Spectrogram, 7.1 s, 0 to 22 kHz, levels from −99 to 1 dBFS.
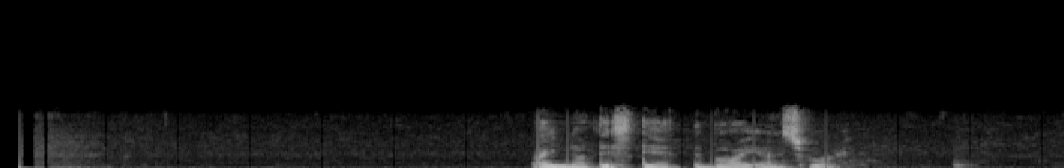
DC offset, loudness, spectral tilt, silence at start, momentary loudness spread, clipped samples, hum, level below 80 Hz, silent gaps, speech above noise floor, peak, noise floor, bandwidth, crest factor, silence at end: under 0.1%; -35 LUFS; -6 dB/octave; 0.1 s; 10 LU; under 0.1%; none; -66 dBFS; none; 43 dB; -18 dBFS; -77 dBFS; 8 kHz; 20 dB; 0.7 s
